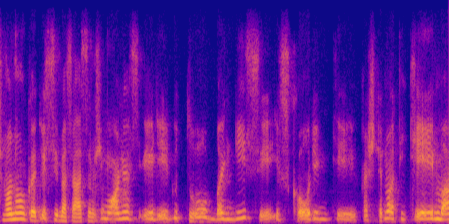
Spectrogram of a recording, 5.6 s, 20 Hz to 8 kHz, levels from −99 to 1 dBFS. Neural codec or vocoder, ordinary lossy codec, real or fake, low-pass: autoencoder, 22.05 kHz, a latent of 192 numbers a frame, VITS, trained on one speaker; Opus, 32 kbps; fake; 7.2 kHz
